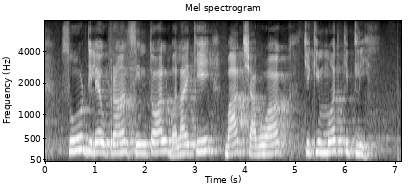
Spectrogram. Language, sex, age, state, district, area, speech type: Goan Konkani, male, 45-60, Goa, Pernem, rural, read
